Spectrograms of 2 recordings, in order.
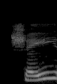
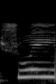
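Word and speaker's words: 谁: 4 누구 숫자 인데요 쉐이 라고 발음합니다 셰 2 슈의 이라고도 발음하는 데 보통 쉐 일을 더 많이 사용합니다 역시 의문 대명사 2조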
